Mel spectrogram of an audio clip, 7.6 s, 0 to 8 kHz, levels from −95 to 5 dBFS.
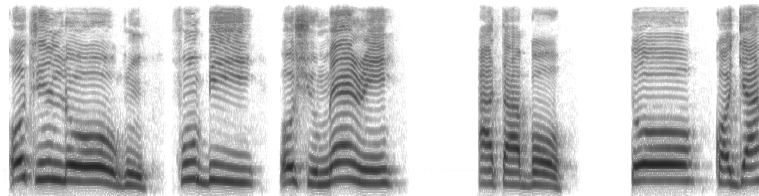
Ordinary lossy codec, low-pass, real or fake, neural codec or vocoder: none; 7.2 kHz; fake; codec, 16 kHz, 16 kbps, FunCodec, trained on Chinese and English, 50 frames a second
